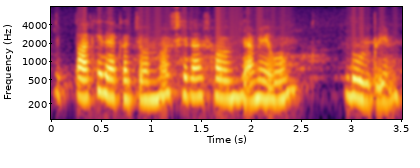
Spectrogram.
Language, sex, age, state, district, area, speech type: Bengali, female, 18-30, West Bengal, Uttar Dinajpur, urban, spontaneous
